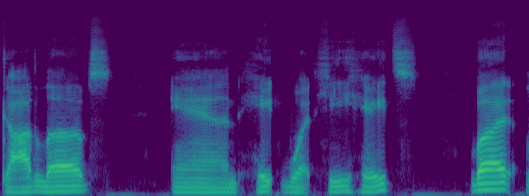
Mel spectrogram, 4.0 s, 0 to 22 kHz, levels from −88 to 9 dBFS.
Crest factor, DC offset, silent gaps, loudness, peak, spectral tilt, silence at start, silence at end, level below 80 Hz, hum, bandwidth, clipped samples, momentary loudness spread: 18 dB; under 0.1%; none; -28 LUFS; -10 dBFS; -6.5 dB/octave; 0 s; 0.15 s; -54 dBFS; none; 12.5 kHz; under 0.1%; 14 LU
